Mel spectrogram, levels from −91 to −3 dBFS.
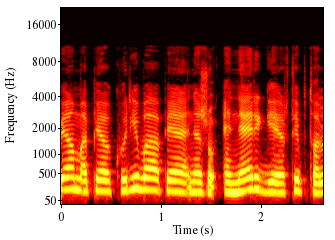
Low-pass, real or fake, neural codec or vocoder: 10.8 kHz; real; none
